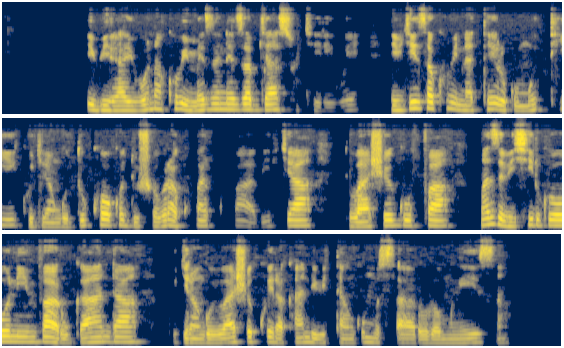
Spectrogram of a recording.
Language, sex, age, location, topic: Kinyarwanda, male, 18-24, Kigali, agriculture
